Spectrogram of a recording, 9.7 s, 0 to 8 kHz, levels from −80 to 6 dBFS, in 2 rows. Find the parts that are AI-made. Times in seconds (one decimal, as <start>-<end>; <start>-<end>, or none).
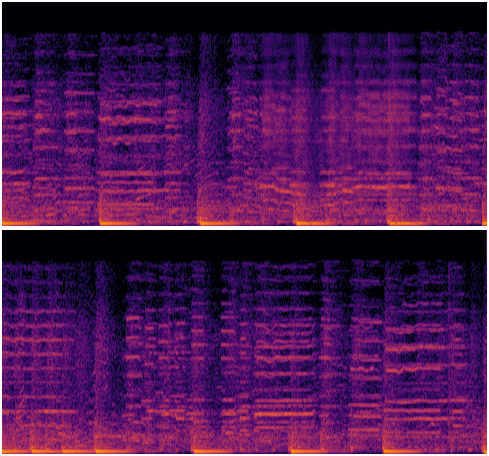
2.6-4.2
